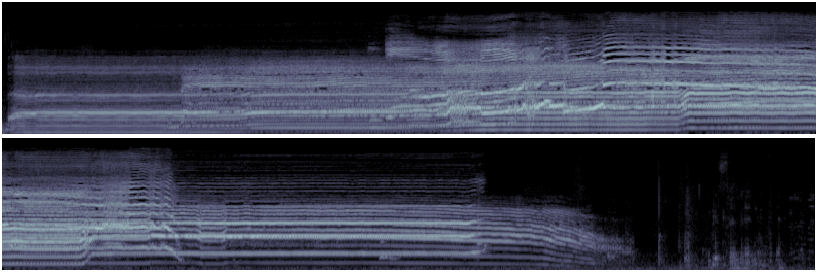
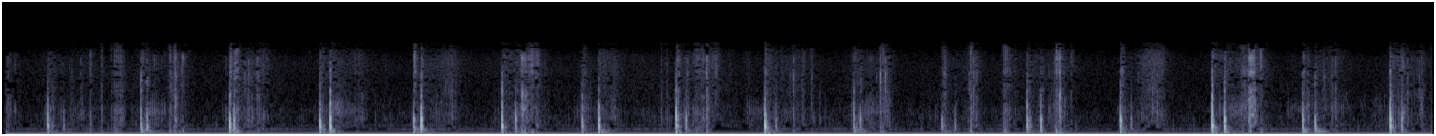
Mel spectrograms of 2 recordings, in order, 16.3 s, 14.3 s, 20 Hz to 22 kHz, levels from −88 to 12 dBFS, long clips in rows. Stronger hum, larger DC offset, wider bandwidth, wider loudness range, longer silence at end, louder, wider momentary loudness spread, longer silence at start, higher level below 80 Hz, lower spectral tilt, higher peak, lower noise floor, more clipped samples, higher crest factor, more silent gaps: neither; second, under 0.1% vs 2%; first, 16 kHz vs 6.4 kHz; first, 12 LU vs 7 LU; first, 2.2 s vs 0 s; first, -21 LUFS vs -30 LUFS; second, 16 LU vs 23 LU; about the same, 0.05 s vs 0 s; second, -68 dBFS vs -44 dBFS; second, -1 dB/octave vs -5.5 dB/octave; second, -6 dBFS vs 0 dBFS; about the same, -62 dBFS vs -60 dBFS; neither; second, 16 dB vs 32 dB; neither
